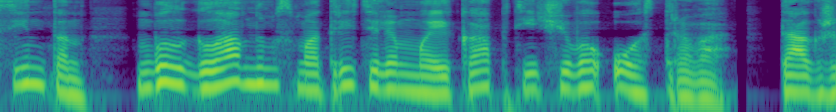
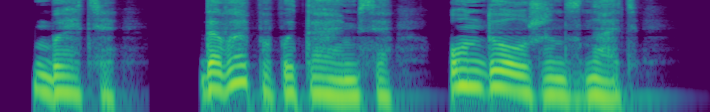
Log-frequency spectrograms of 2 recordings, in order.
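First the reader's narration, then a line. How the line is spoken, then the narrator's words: Pleading. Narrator (Russian): взмолилась Сельби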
